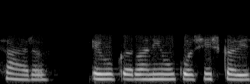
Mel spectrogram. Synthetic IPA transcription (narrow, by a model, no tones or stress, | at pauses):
saɾ | eʋũkəɾʋaniɦũkoʃiʃkəɾi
